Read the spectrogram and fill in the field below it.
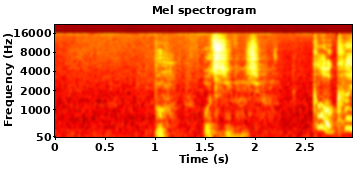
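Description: A young man speaks weakly and quietly.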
